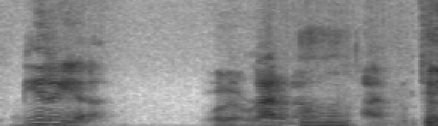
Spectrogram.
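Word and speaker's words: birria: with yours i've learned i've been saying it wrong they're not berea tacos they're birya whatever i don't know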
